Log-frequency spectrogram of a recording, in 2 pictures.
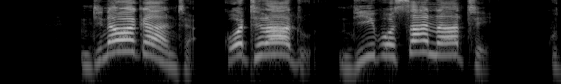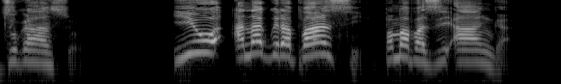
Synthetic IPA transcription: ndinawakantʰa̰kɔtʰɛlat̬ṵ | ndipɔsanatʰɛ | kud͡zukaːnsɔ̰ | iwɔanaɡwiɾapansḭpamapaziʔaːŋɡa̰

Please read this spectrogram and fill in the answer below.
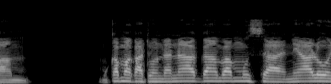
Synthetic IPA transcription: mu | mukamakato̞ːndanaːɡaːmbamusanealo̞ː

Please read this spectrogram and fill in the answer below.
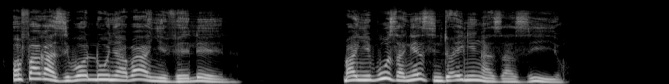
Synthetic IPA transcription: ɔfaɣaziβoluɲaβajaŋivɛlɛːla | βaŋiβuzaŋezintʼɔeŋiŋazaziːjɔ

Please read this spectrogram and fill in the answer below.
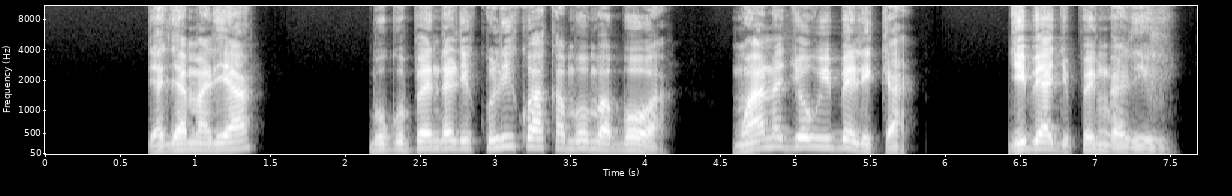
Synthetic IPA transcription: ɟaɟamalia | bukupɛndalikulikwakambɔmbabɔa̰ | mwanaɟɔwibɛlika̰ | ɟibiaɟupɛŋɡaliwḭ

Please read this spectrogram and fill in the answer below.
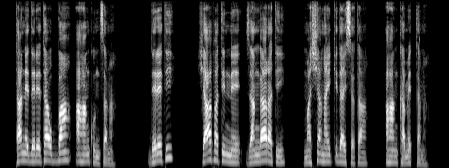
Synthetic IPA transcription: t̪ɐnɛd̪ɛɾɛt̪ɐʊbːaːɐɦɐnkʊnt͡sːɐnɐ̰ | d̪ɛɾɛt̪ɪ | ʃaːfɐt̪ɪnːɛzɐŋɡaːɾɐt̪ɪ | mɐʃːɐnhɐjkʼːɪd̪ɐjsːɐt̪ɐ | ɐhɐnkɐmɛt̪ːɐnɐ̰

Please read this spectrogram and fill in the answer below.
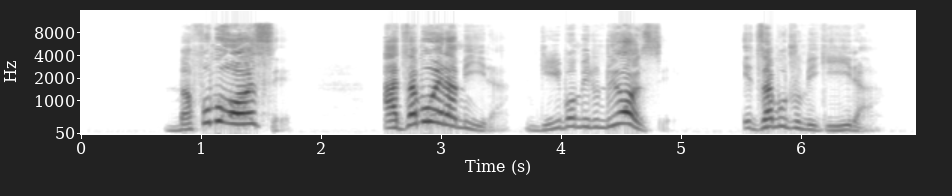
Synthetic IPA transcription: mafumuɔnsɛ | ad͡zamuwɛɾamiɾa̰ | ndip̬ɔmitundujɔnsɛ̥ | id͡zamut̬umikiːɾa̰

